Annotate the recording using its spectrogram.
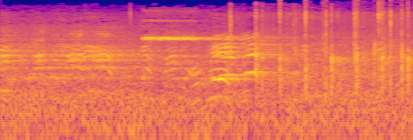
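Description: Spectators' voices calling out at a sambo bout, with a single steady high whistle-like tone lasting about a second, then scattered hand claps in the second half.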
